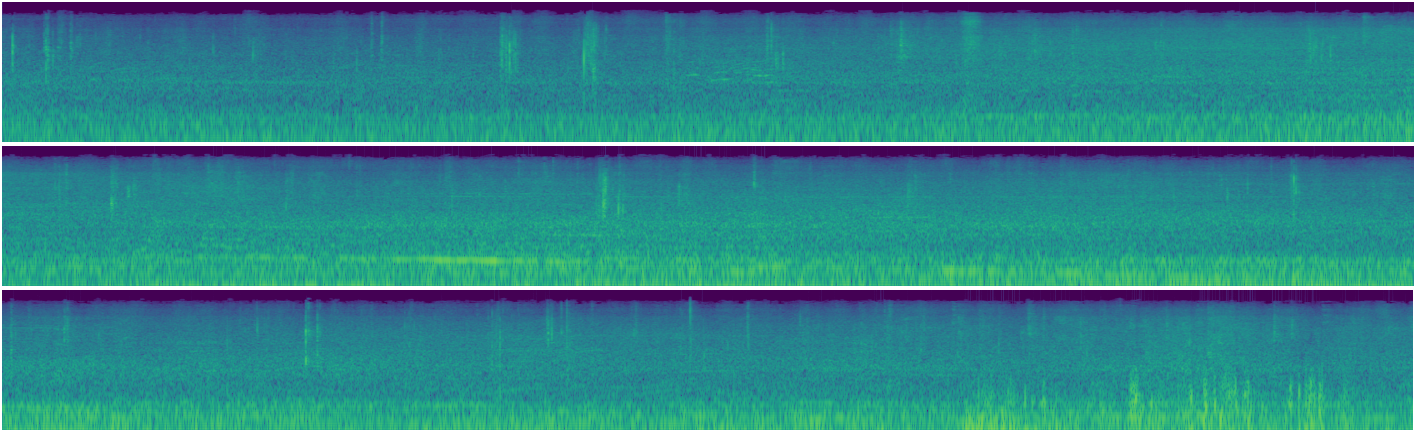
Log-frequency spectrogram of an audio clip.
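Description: City street ambience: road traffic running past alongside, swelling louder about a third of the way in and again near the end, with scattered sharp clicks such as footsteps on the paving.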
